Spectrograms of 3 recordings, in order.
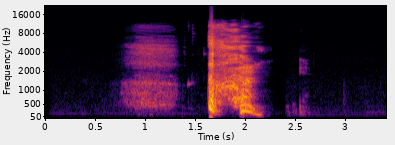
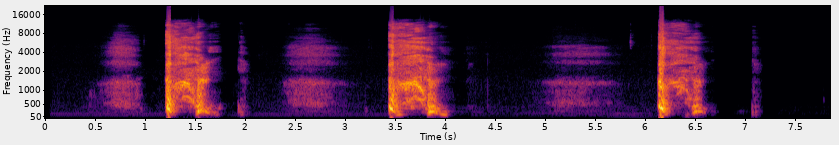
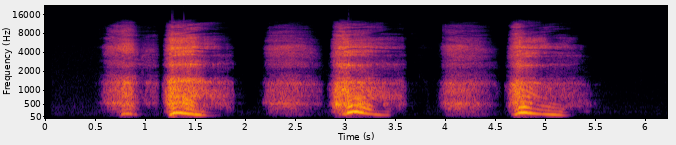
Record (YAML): cough_length: 3.4 s
cough_amplitude: 32768
cough_signal_mean_std_ratio: 0.28
three_cough_length: 7.9 s
three_cough_amplitude: 32768
three_cough_signal_mean_std_ratio: 0.28
exhalation_length: 6.2 s
exhalation_amplitude: 32478
exhalation_signal_mean_std_ratio: 0.43
survey_phase: beta (2021-08-13 to 2022-03-07)
age: 45-64
gender: Male
wearing_mask: 'No'
symptom_none: true
smoker_status: Ex-smoker
respiratory_condition_asthma: false
respiratory_condition_other: false
recruitment_source: REACT
submission_delay: 1 day
covid_test_result: Negative
covid_test_method: RT-qPCR
influenza_a_test_result: Negative
influenza_b_test_result: Negative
